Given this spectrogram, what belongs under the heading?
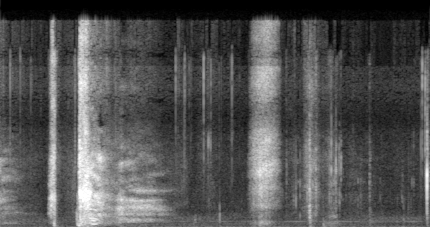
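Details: Adult male who is a little sick with a cold. He takes a quick intake of breath, then gives one explosive sneeze with a trailing exhale and sniffs.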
